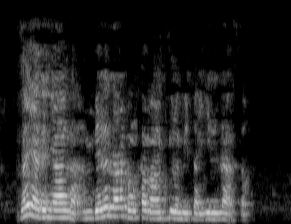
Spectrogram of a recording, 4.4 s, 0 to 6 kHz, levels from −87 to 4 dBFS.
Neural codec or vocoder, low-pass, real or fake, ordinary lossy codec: codec, 16 kHz, 8 kbps, FreqCodec, larger model; 5.4 kHz; fake; AAC, 24 kbps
